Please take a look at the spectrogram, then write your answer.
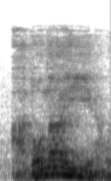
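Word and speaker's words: Adonai: 아도나이라고 읽습니다.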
